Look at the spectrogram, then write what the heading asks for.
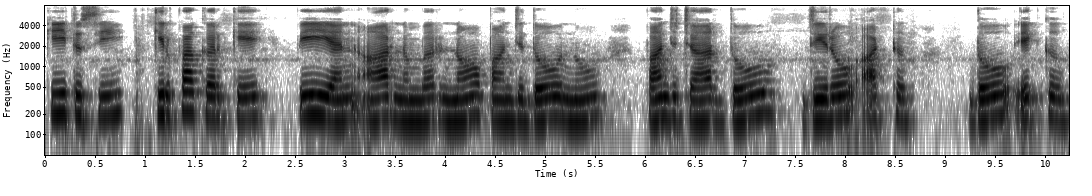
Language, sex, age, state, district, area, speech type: Punjabi, female, 30-45, Punjab, Fazilka, rural, read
